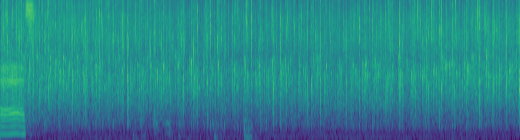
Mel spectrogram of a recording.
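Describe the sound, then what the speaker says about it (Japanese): A steady round of audience applause at a live voice performance by a silent-film narrator, dense and even across the whole stretch after a brief opening sound. "どうぞ大きな拍手でお迎えください山崎バニラさんです"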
